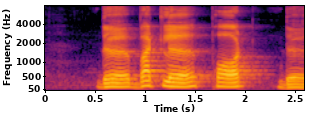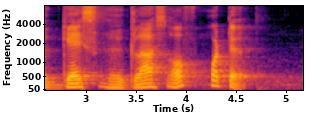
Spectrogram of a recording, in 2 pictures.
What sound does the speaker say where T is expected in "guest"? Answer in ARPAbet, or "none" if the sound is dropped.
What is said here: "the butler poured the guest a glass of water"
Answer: none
